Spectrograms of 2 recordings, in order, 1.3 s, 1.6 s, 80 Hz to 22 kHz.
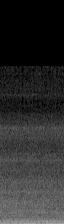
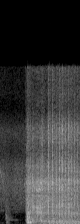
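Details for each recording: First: Honda Beat FI scooter idling: low idle keeps rising and sagging by itself instead of holding steady; also stumbles at low speed especially in rain and cold but fine at high speed; traced to a failing O2 sensor. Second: Honda Beat FI scooter, low-speed road test: starts first try, steady even low-speed putter with no stumbling or RPM drop; earlier it stumbled at low speed, especially in rain.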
